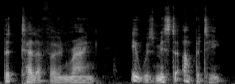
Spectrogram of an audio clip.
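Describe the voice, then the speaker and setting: A man with a low voice reads a children's storybook aloud at a fast clip, full of expression, as if speaking directly to young listeners.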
